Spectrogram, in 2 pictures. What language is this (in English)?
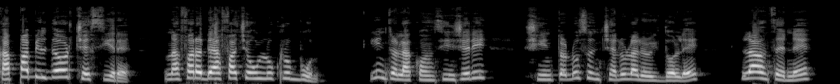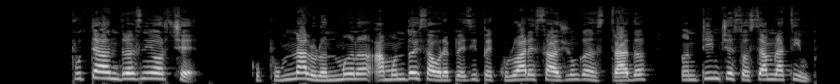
Romanian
